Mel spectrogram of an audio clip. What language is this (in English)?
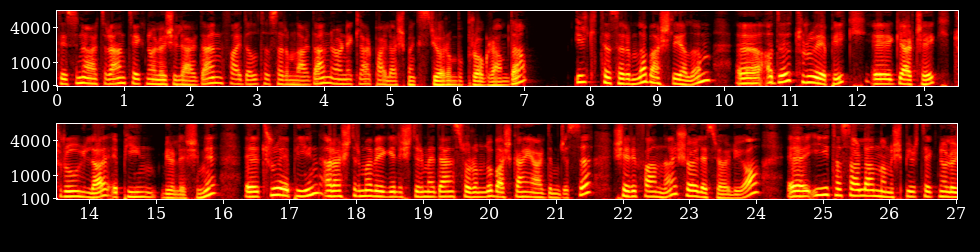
Turkish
